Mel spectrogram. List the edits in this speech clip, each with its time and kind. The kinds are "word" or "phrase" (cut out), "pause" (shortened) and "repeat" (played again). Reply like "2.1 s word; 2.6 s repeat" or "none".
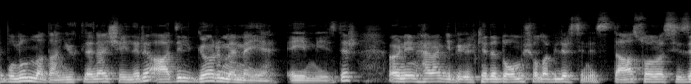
none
